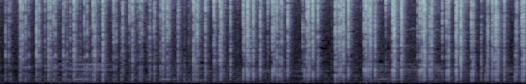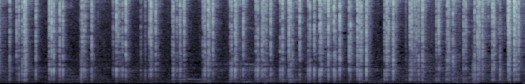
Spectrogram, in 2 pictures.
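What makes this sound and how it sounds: Long acrylic nails tap and crinkle a small, flat, empty-looking white paper envelope or folded paper held in both hands at chest height. A rapid, uneven stream of short, dry clicks and papery crackles follows, each dying almost instantly. The sound is bright and crisp, with nothing in the low end.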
